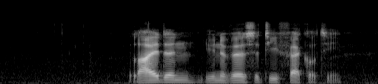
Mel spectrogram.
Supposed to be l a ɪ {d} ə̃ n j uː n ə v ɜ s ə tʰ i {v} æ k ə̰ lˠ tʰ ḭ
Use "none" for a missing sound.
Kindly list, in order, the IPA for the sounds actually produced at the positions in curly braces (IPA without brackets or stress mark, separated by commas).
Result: d, f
